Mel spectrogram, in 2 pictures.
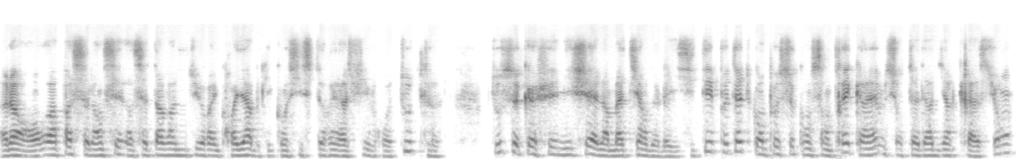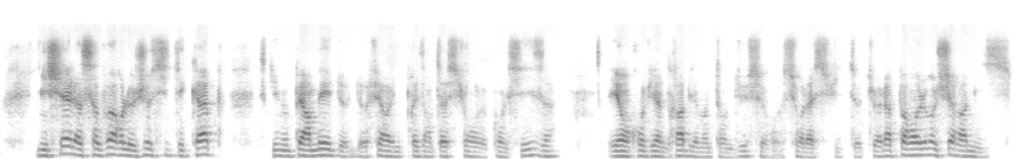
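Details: Adult man speaking French; normal voice.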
